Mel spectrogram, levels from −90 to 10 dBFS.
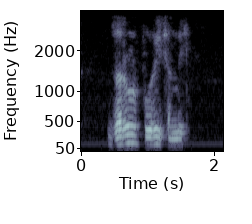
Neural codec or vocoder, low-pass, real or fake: none; 3.6 kHz; real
